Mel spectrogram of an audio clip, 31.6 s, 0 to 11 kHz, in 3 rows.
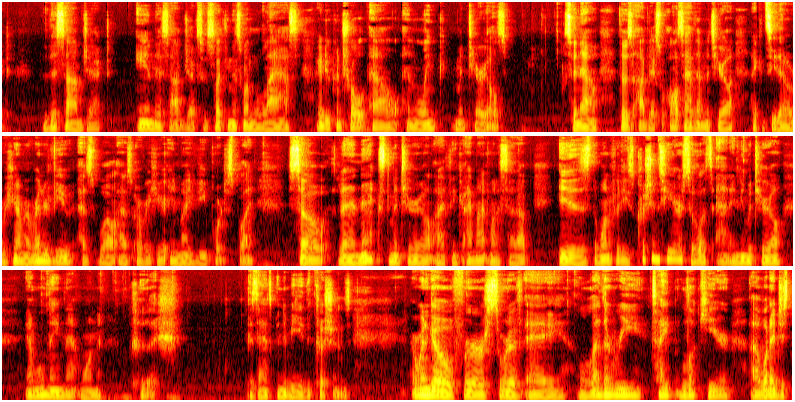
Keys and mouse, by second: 0.5 shift+click, 3.4 shift+click, 4.7 ctrl+l, 7.0 shift+click, 8.4 shift+click, 8.8 alt+a, 11.1-12.2 middle drag, 12.5 shift+middle click, 13.0 middle click, 13.9 n, 14.4 shift+middle drag, 15.9-17.0 middle drag, 17.3 shift+middle drag, 18.0 shift+middle drag, 18.8 click, 20.3 click, 21.7 middle click, 22.5-23.9 drag, 24.4 click, 25.1 click, 26.3 ctrl+t, 26.8 g, 27.6 middle click, 28.2 middle click, 30.1 middle click, 30.7 middle click.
